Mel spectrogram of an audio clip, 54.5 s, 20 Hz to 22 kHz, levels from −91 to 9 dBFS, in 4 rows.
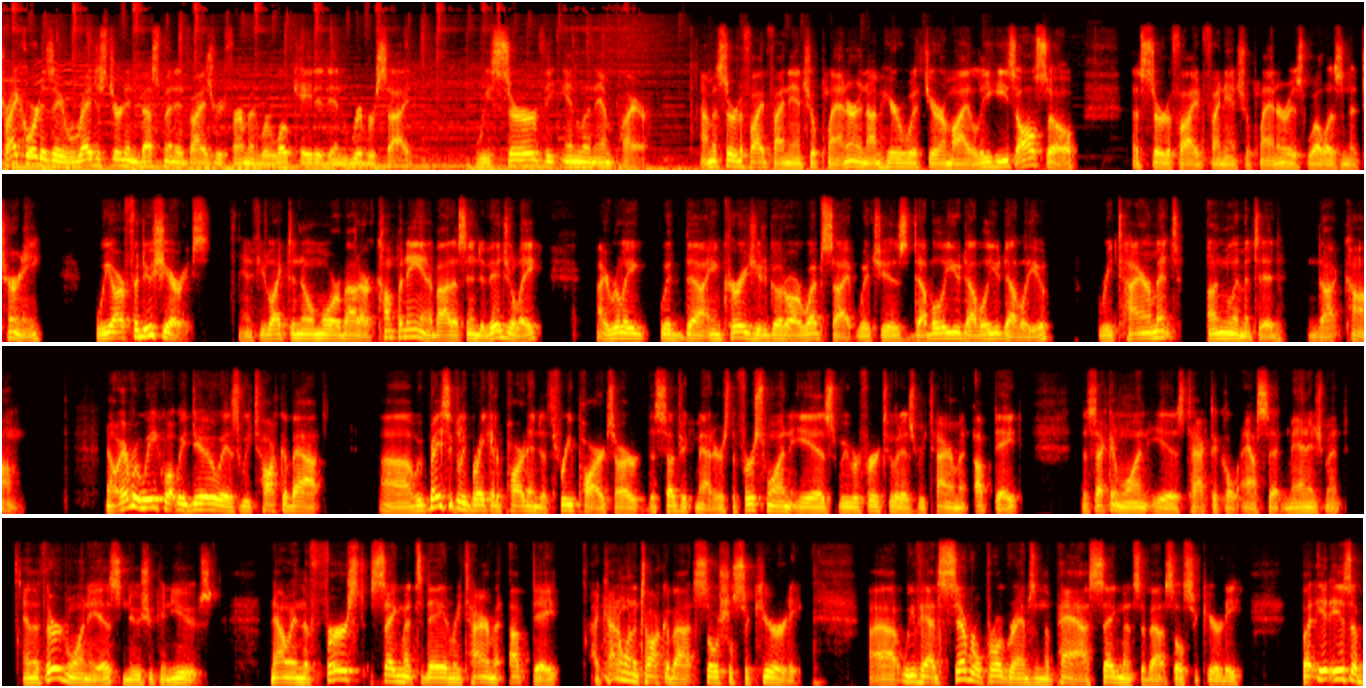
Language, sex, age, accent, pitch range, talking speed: English, male, 50-69, American, 100-125 Hz, 170 wpm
